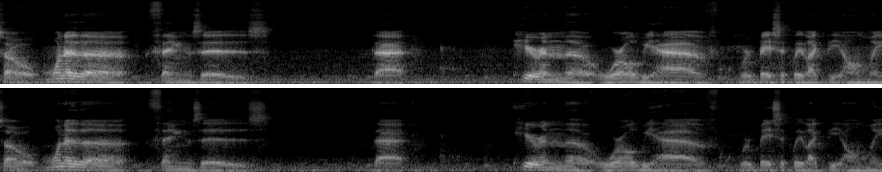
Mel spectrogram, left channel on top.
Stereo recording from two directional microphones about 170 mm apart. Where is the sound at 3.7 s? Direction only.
40° right (ahead or behind).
